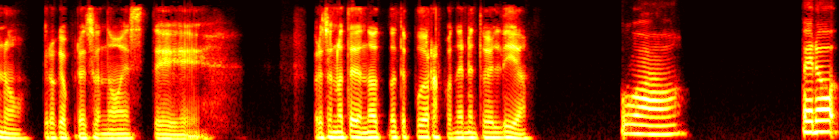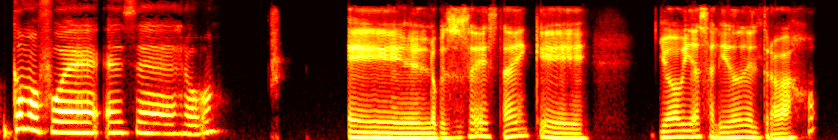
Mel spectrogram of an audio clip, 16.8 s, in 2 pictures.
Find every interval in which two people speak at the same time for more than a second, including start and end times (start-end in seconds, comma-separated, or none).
none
